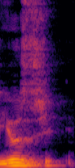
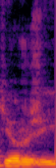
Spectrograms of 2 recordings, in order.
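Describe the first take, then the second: First: Yurji with a Z before the J, "yuzji"; corrected yurji. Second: Yurji with an R before the J; mispronounced yurji. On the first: Correcting the reader, yurji said with a Z sound. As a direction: say yurji with a buzzed Z replacing the R. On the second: Correcting the reader's slip, yurji said wrongly with an R. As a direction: say yurji with an R sound, not a Z. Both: Shown as a demonstration. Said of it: "Not yurji".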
